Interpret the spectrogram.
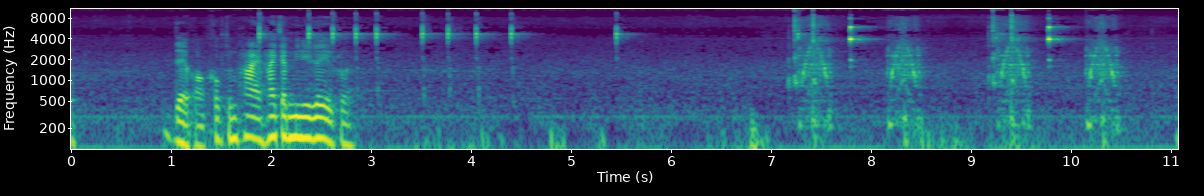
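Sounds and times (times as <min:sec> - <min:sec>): stepper motor driving: 0:07.2 - 0:10.6
sharp welding click: 0:09.2 - 0:10.5.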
